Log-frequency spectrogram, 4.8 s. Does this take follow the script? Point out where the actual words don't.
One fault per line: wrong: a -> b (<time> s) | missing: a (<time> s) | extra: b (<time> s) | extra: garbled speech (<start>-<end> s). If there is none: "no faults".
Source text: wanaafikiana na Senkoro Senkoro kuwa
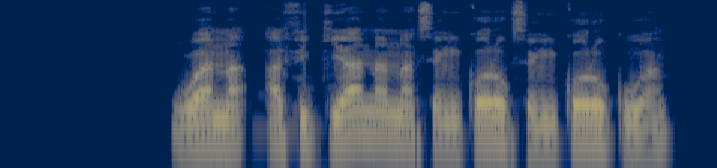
no faults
